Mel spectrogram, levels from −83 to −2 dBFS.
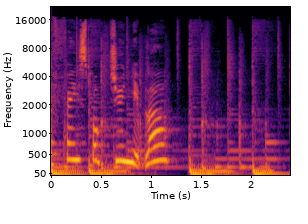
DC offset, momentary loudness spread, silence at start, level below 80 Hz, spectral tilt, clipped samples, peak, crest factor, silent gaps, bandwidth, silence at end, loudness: under 0.1%; 11 LU; 0 s; -28 dBFS; -5 dB/octave; under 0.1%; -8 dBFS; 12 dB; none; 17.5 kHz; 0 s; -20 LUFS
